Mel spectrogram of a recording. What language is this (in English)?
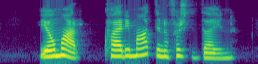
Icelandic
